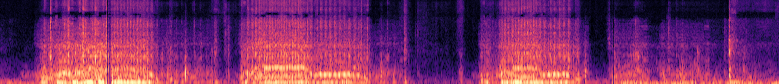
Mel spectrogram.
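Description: Sewing machine running in several bursts as it stitches and backstitches, a close whirring hum with rapid needle ticking, stopping briefly between passes.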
